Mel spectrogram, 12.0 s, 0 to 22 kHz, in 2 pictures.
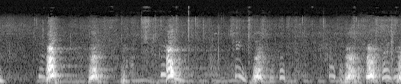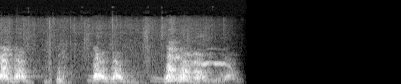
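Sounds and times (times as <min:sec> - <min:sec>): large dogs barking and yelping: 0:00.6 - 0:09.6.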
